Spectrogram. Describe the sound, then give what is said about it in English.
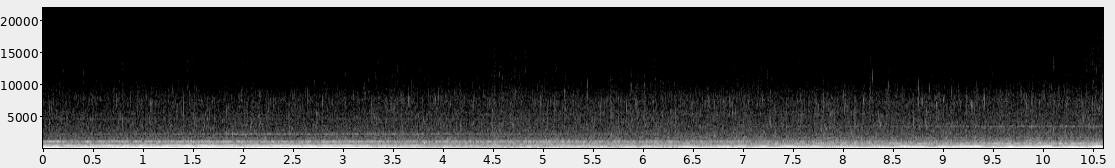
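Running water trickles steadily and evenly, a constant soft, splashy wash with no pauses. “The trickles of running water play in the background, like the notes of your favorite song.”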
